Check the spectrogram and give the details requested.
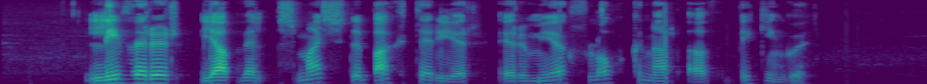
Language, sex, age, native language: Icelandic, male, 20-29, Icelandic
